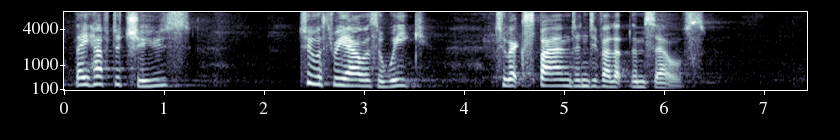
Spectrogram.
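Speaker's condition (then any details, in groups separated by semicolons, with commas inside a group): No condition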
